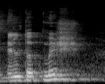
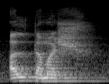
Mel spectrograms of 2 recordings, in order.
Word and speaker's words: Iltutmish: His name is Iltutmish, and in Urdu it is pronounced as Al-Tamash.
